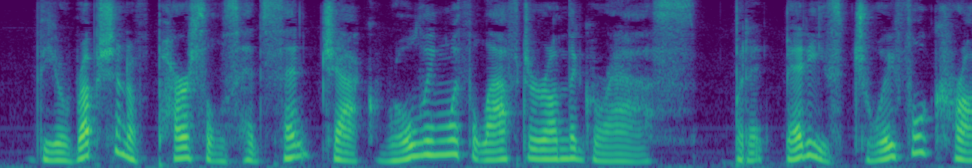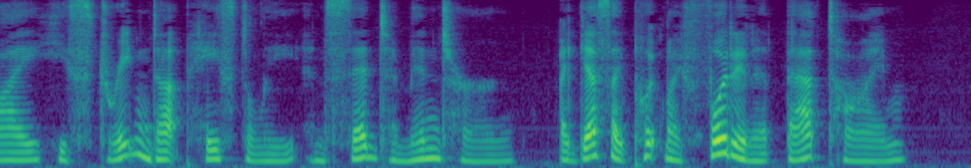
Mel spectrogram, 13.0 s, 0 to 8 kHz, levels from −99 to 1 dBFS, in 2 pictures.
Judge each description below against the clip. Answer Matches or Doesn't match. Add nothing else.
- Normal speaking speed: Matches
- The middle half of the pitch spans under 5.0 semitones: Doesn't match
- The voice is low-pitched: Doesn't match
